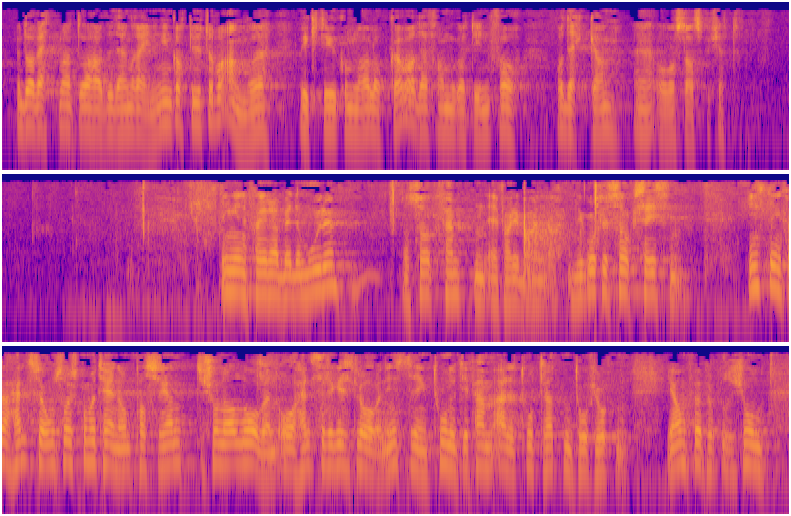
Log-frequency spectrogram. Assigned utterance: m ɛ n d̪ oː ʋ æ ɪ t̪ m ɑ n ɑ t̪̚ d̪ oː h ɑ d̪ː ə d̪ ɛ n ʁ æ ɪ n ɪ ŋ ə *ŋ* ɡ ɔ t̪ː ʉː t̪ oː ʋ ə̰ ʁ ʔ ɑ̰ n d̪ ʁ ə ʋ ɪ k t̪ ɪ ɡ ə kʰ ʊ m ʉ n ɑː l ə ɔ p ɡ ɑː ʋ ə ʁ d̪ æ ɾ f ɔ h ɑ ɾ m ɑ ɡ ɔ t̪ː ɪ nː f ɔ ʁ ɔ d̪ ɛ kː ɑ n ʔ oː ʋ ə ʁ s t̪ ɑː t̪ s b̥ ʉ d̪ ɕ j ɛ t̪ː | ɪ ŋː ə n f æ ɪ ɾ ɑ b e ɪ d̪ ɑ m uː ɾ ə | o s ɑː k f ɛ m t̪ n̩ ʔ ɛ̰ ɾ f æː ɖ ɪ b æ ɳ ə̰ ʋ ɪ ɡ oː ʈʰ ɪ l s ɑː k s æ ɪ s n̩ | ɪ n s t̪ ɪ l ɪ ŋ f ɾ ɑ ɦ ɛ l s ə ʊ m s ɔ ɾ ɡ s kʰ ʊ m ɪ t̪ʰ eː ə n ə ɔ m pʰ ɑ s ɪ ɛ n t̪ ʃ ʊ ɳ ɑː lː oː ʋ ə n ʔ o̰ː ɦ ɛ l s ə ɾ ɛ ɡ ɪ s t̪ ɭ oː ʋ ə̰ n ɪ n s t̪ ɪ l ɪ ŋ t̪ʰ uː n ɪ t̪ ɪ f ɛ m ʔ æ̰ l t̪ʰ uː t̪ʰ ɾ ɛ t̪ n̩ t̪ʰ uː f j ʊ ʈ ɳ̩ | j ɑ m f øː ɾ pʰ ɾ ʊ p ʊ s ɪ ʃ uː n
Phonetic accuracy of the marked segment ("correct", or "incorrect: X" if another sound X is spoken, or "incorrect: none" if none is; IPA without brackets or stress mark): incorrect: n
